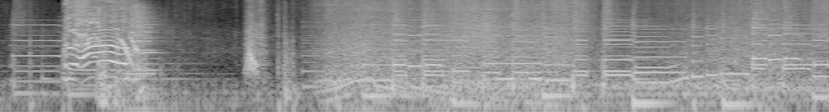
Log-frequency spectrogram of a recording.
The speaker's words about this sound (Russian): Ого, что-то море сильно штормит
